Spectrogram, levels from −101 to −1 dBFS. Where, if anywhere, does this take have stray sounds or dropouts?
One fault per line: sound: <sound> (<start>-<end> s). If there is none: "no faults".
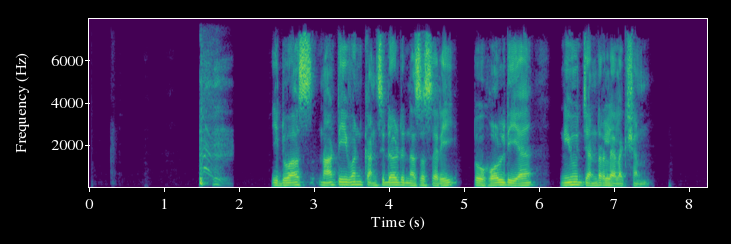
sound: cough (1.5-1.9 s)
